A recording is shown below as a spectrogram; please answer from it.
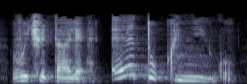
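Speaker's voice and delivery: эту stressed with a wide pitch tune.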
